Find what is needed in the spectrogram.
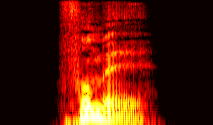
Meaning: inflection of fummeln: 1. first-person singular present 2. singular imperative
- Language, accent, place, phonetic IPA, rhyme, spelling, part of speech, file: German, Germany, Berlin, [ˈfʊml̩], -ʊml̩, fummel, verb, De-fummel.ogg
